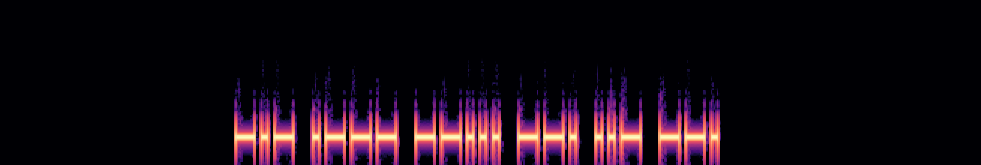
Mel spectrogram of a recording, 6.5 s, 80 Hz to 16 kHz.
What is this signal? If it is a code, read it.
Morse code, heard as a keyed tone, about 28 wpm, 700 Hz. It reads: KJ7GUG
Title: USA Call Signs - 6 Characters - 28wpm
